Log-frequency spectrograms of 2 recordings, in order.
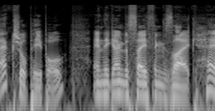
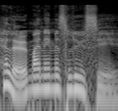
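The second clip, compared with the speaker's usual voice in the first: high, poor, put-on posh British accent; 6 semitones higher than usual. Speaker recalls her made-up accent characters: crappy upper-class British accent as Lucy. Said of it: "I'm very upper class and some kind of crappy, ephemeral British accent".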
